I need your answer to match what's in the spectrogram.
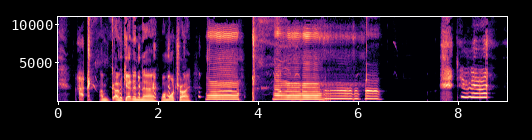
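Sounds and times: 
speech: 0.4s - 4.4s
person imitating a Wookiee's howling growl: 2.9s - 6.5s.

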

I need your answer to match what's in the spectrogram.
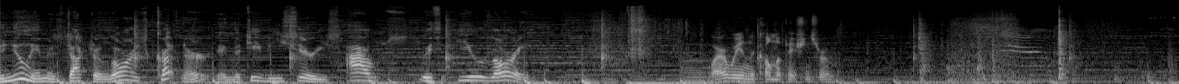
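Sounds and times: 
speech: 0.0s - 5.6s, 7.1s - 8.6s
cat meowing in a drawn-out wavering cry: 9.8s - 10.8s.

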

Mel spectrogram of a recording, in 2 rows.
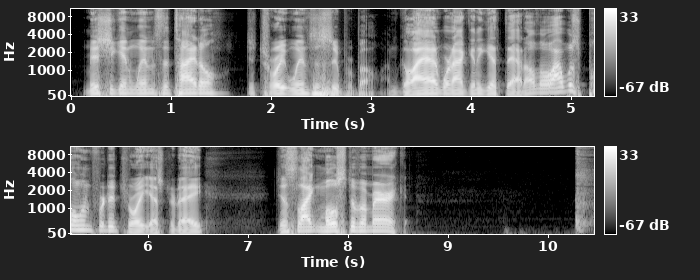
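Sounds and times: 
faint low rumbles: 0.2s - 6.6s
speech: 0.2s - 6.7s, 7.3s - 8.6s
person coughing: 10.3s - 10.4s.

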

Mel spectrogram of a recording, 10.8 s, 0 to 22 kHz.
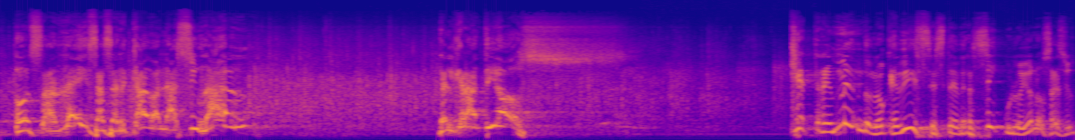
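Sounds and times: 
congregation clapping hands: 0.0s - 8.4s
speech: 0.2s - 2.8s, 4.4s - 5.7s, 7.9s - 10.7s.

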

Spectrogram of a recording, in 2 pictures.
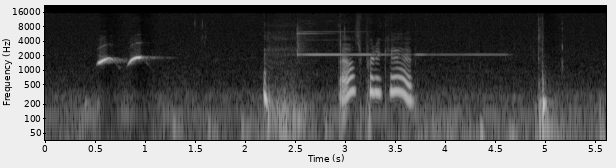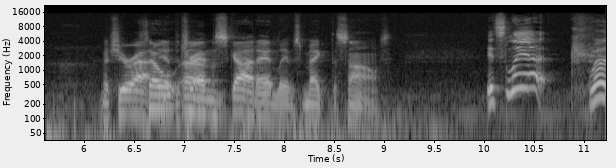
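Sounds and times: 
quiet low hum: 0.0s - 11.2s
person whistling two sliding notes: 0.5s - 1.3s
speech: 3.0s - 3.8s, 6.2s - 9.1s, 10.0s - 11.2s.

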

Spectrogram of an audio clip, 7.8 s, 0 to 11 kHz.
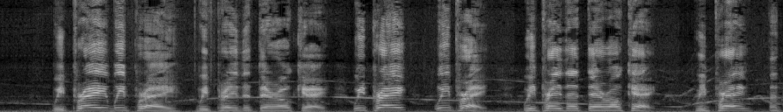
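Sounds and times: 
emergency truck and police SUV sirens wailing: 0.0s - 7.8s
speech: 0.5s - 7.8s.

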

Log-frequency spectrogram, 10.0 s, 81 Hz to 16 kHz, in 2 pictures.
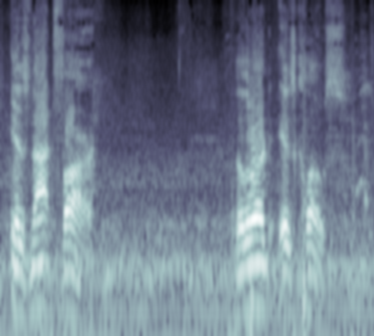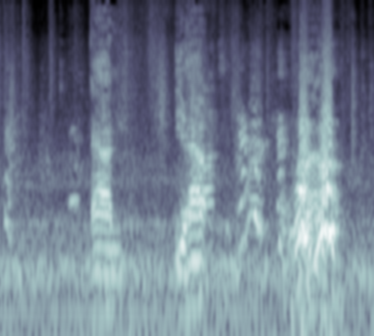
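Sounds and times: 
speech: 0.1s - 1.4s, 3.1s - 5.3s, 6.2s - 9.6s
dog barking in short sharp yaps: 8.2s - 9.7s.

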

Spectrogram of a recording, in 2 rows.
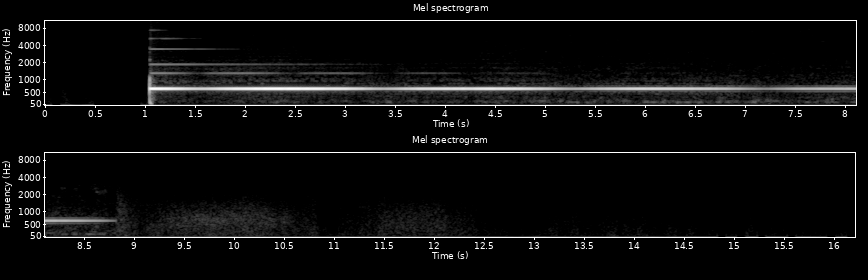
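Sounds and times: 
meditation bell struck and ringing: 1.1s - 8.7s.

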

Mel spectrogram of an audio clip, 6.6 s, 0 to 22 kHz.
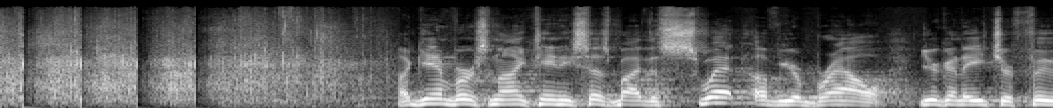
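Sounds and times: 
congregation applauding: 0.0s - 2.5s
speech: 2.5s - 6.5s.

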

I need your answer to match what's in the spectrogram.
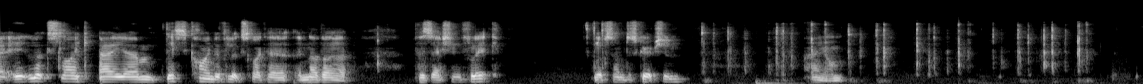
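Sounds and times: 
speech: 0.0s - 3.6s, 4.2s - 5.1s, 5.9s - 7.2s, 8.1s - 8.6s
typing on a computer keyboard: 7.0s - 11.2s.

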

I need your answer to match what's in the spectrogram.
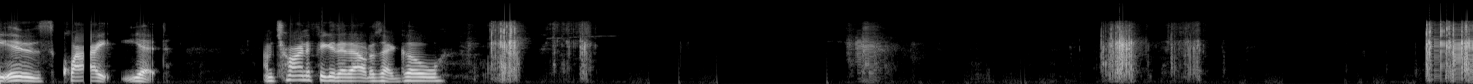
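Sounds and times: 
speech: 0.0s - 1.7s, 2.6s - 5.1s
tarot cards being shuffled and drawn: 4.7s - 6.0s, 11.0s - 12.4s, 14.2s - 14.7s.

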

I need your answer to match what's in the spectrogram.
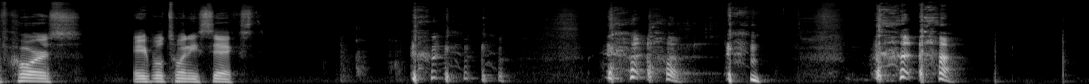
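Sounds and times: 
speech: 0.0s - 2.6s, 6.1s - 7.7s, 8.8s - 9.6s
person coughing in rough hacking fits: 4.1s - 5.1s, 6.1s - 7.7s, 8.7s - 9.6s.

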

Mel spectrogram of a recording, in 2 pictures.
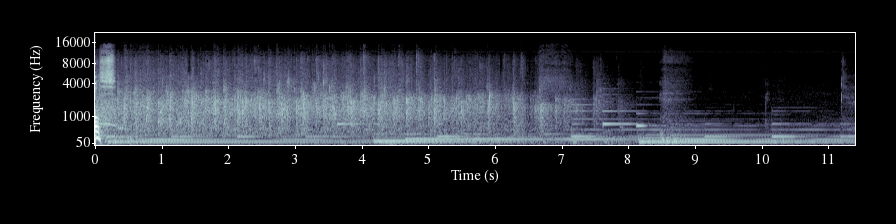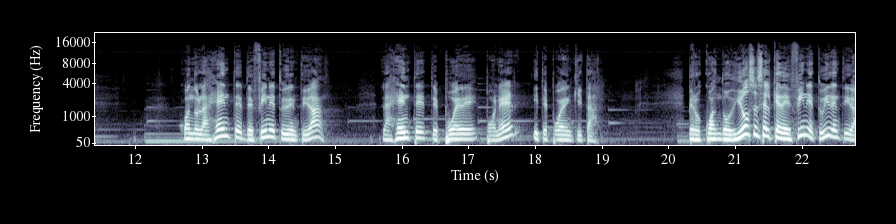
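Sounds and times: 
speech: 0.0s - 0.4s, 12.7s - 14.9s, 15.7s - 19.0s, 20.3s - 22.7s
church audience applauding: 0.0s - 8.0s.

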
